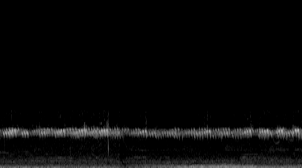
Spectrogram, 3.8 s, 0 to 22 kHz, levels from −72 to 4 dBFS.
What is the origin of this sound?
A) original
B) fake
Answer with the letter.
A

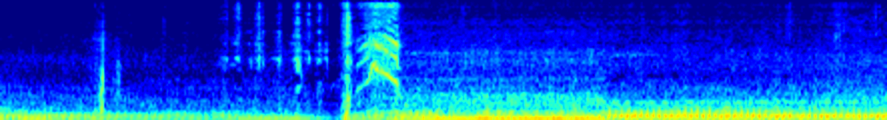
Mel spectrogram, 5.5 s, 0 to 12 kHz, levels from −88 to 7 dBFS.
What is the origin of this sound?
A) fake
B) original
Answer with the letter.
A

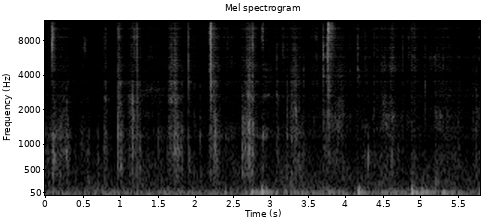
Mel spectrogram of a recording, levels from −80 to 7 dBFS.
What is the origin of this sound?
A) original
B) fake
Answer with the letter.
B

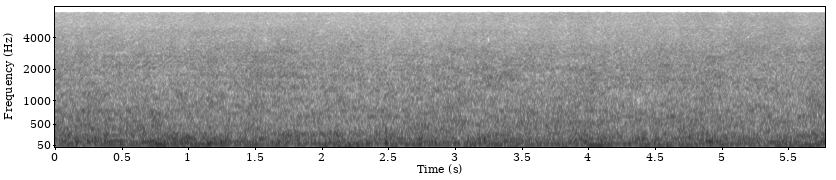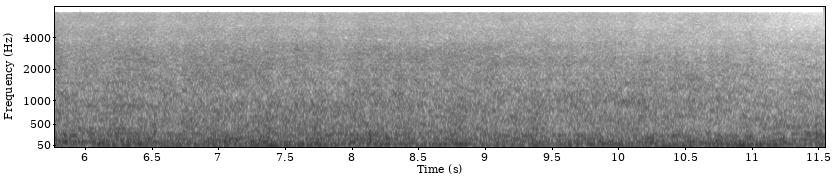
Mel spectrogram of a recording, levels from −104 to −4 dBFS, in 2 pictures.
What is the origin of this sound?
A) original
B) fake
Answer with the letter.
B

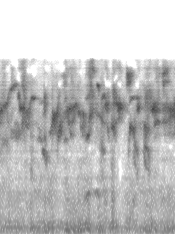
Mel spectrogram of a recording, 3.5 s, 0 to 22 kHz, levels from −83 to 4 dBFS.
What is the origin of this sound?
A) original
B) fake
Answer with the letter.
B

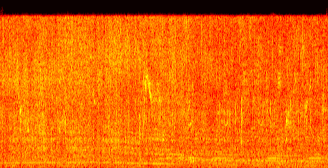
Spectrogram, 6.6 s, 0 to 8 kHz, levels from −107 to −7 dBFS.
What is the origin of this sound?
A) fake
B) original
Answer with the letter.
B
